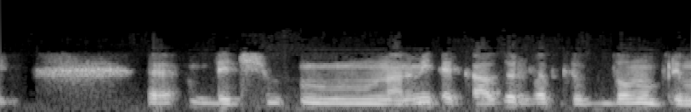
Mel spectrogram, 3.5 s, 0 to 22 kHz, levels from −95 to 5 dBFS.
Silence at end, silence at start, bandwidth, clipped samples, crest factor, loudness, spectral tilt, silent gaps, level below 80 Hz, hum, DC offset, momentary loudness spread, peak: 0 s; 0 s; 4.5 kHz; under 0.1%; 14 dB; -22 LUFS; -2 dB/octave; none; -60 dBFS; none; under 0.1%; 5 LU; -8 dBFS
